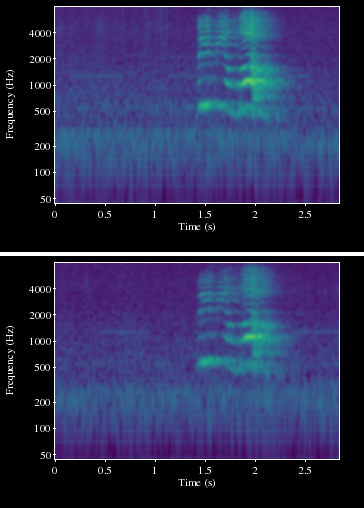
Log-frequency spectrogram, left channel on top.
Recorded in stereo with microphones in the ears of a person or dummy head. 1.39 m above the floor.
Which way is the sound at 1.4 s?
45° left (ahead or behind).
